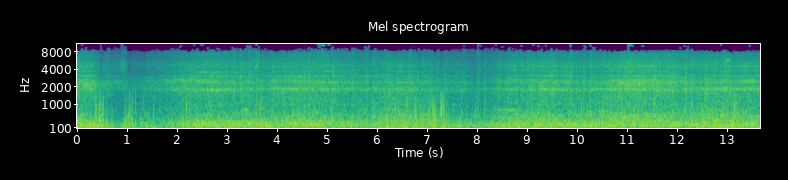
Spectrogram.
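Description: Railtour passenger coaches rolling past close by as the train pulls out, wheels clicking over rail joints under a steady rumble.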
